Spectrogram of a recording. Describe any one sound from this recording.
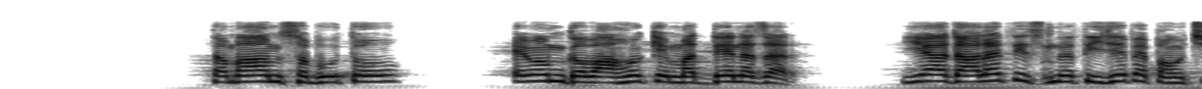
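An elderly man speaks sternly and with authority.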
